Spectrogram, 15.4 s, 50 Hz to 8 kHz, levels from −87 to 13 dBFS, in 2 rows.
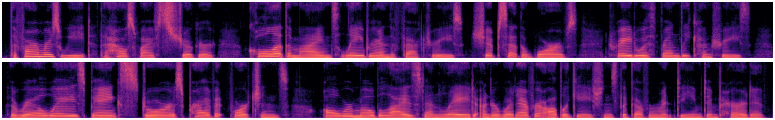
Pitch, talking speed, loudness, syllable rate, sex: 210 Hz, 150 wpm, -20 LUFS, 5.5 syllables/s, female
